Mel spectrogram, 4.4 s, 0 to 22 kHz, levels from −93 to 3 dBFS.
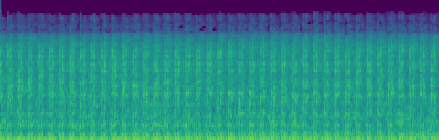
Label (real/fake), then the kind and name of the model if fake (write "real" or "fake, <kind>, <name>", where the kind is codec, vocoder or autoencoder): real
